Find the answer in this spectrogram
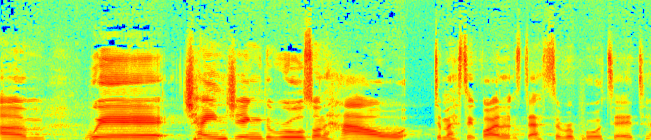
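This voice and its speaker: A woman with a London accent, fairly low in pitch, fairly even in intonation, at a moderate pace. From South London. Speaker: campaign organiser. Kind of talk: live panel talk. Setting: stage with audience.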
